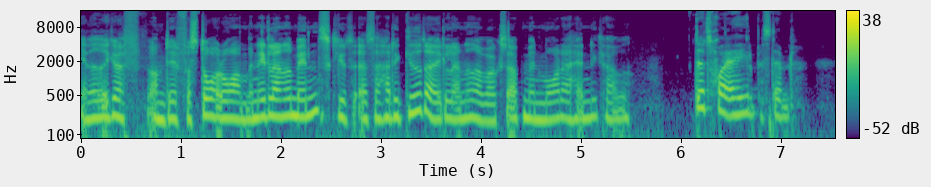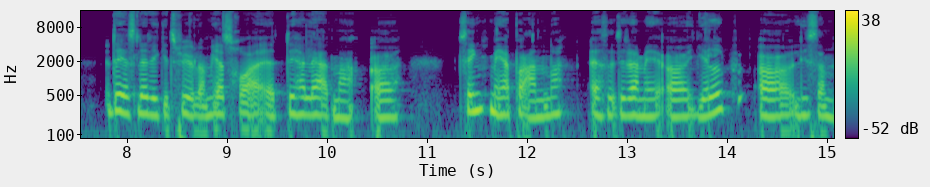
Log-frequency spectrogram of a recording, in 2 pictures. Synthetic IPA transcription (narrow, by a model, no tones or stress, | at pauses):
jɑ̈ɪʋe̝ð̞ˠe̝ɡ̥əʋæɒ̽md̥e̝ed̥fɒ̽sd̥o̝ɐ̰ɾ̥o̝ɐ̰mene̝d̥elænð̞̩ˠmenəsɡ̥əlid̥ælsəɦɑ̈ɾ̥e̝ɡ̥ið̞̩ˠd̥ɑ̈ɪe̝ɾ̥elænð̞̩ˠæʋɒ̽ɡ̥səɒ̽b̥meenmoɐɾæɦænd̥ikʰɑ̈b̥ð̩ˠ | d̥e̝t͡sʰʁo̝ɐ̰jɑɪhe̝̰ːld̥̚b̥e̝sd̥em̰d̥ | d̥e̝æɐsled̥e̝ɡ̥ə̥t͡sʰʋḭʊ̰lɒ̽mjɑ̈ɪt͡sʰʁo̝ɐ̰ædd̥e̝ɦɑ̈læɐ̰d̥mɑ̈ɪʔɒ̽ | t͡sʰeŋɡ̥əme̝ːɐpʰɒ̽ʔɑ̈nd̥ʁɐ | ʔælsəd̥e̝d̥æɐ̰meʔɒjelb̥əʔɒ̽lisɒm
